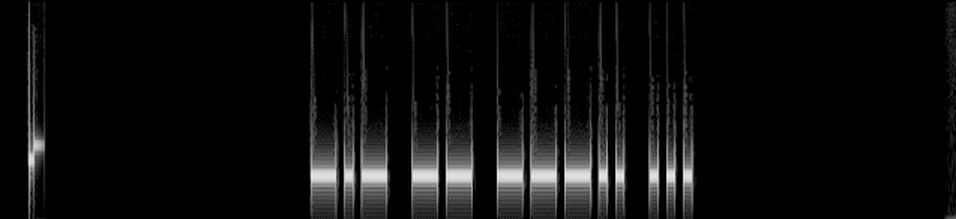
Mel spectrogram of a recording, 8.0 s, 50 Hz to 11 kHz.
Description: Morse code, heard as a keyed tone, about 17 wpm, 700 Hz. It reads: KM8S
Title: USA Call Signs - 4 Characters - 17wpm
